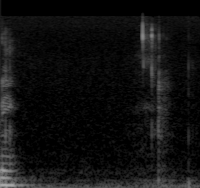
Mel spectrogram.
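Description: A few faint, short clicks about one and a half seconds in, during an otherwise quiet pause. The end of a man's word is heard at the very start.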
